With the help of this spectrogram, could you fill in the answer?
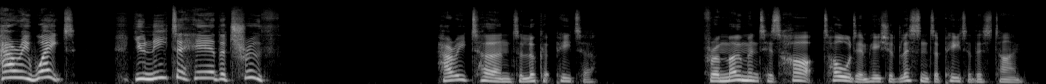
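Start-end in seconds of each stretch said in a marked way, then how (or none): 0.0-2.8 very high-pitched voice calling out. A man calls after his friend getting into a car, calling out. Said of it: "Peter called".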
